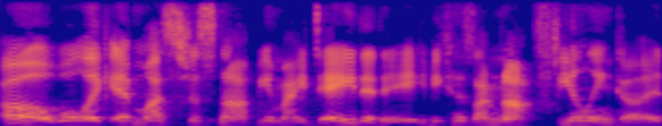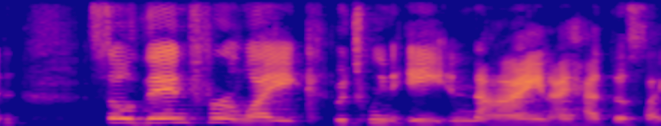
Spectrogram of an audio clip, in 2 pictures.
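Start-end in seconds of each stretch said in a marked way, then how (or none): none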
